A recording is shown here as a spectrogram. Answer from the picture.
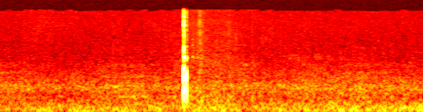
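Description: A golf club striking a golf ball once: a single short, sharp click about a second in, otherwise near silence.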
